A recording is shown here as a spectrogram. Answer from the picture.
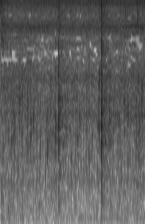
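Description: Pot of okro soup with seafood and greens boiling on the stove: a steady bubbling, with two sharp pops about a second and a second and a half in.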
